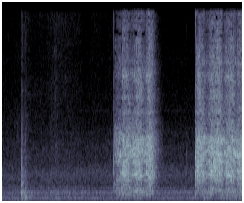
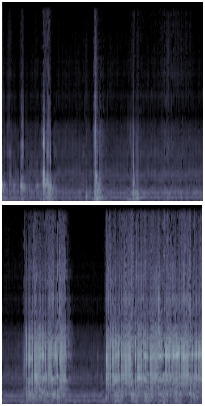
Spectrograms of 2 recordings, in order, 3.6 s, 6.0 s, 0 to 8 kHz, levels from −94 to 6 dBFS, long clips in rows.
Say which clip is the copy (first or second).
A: second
